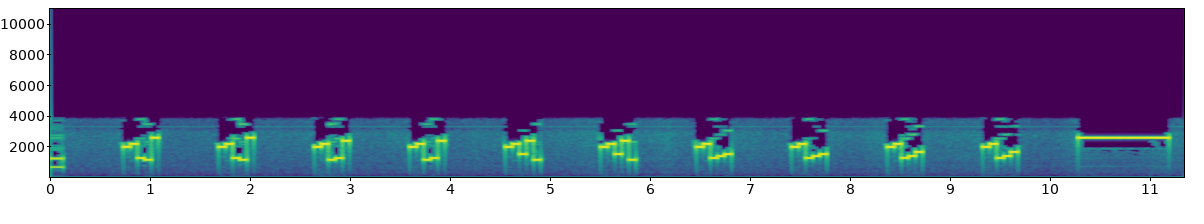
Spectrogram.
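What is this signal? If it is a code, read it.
Five-tone selective call (ZVEI), heard as quick runs of five tones, tones of about 70 ms. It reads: 89322 89322 89230 89230 89502 89502 89345 89345 89346 89346
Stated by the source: ZVEI five-tone selective call received on SDR, from feuerwehr-orlamuende.org (fire brigade Orlamünde).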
